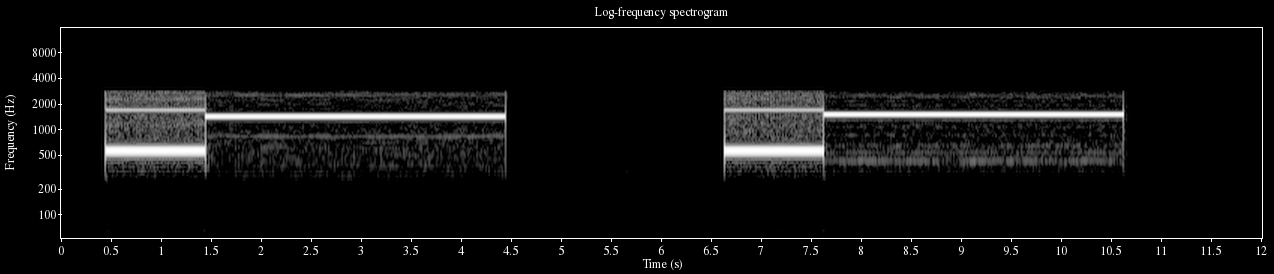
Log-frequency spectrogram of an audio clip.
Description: Two-tone page, heard as a one-second tone, then a three-second tone, about 570 then 1430 Hz, about 570 then 1500 Hz. It is heard from 0.4 to 10.6 s.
